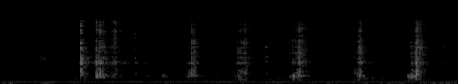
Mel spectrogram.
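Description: Fried sesame anchovy snacks being chewed close to a microphone: a series of crisp crunches, about two a second, starting about a second in.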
